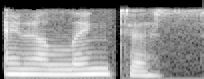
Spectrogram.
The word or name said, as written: anilinctus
